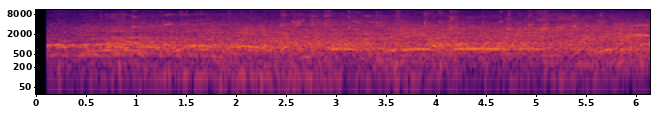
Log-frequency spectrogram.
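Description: Live basketball game sound: many overlapping voices from the crowd and court, with the ball bouncing on the hardwood. It starts abruptly and holds steady.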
